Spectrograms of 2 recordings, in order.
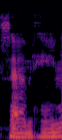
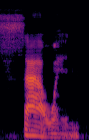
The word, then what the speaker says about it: Samhain: It's not Samhain, it's Samhain.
